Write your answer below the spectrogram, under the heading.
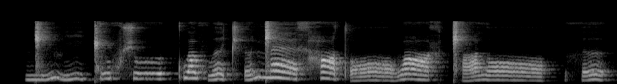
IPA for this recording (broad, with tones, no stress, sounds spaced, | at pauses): ŋ͡ǁ i˩˥ β iː˩˧˩ ɡ͡ǁ ʊː˦ xʷ ʃ ʊː˦ | kʷʼ ɑ˦ xʷ ɜ˩˧˩ t͡ʃʼ ə˩˥ ŋ͡ǁ æː˦˨ x h ɑ˦˨ tʼ ɔː˩˧˩ β ɑː˦˨ x ǁʰ ɑ˩˥ ð ɔː˦˨ | θ ə˩˧˩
